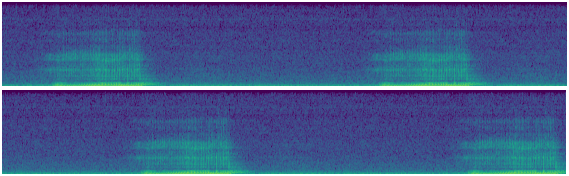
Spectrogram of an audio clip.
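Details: Snoring sounds during sleep.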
